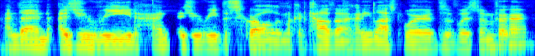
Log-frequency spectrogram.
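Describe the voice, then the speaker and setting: A man with a fairly low voice runs a tabletop fantasy game as game master. He narrates scenes to his players and the stream audience. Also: level tone, moderate pace.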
